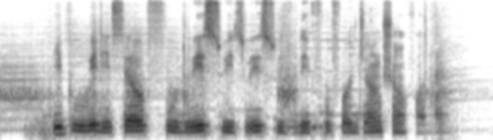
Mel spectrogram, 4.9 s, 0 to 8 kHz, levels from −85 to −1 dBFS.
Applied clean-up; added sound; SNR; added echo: neural mask model RNNoise.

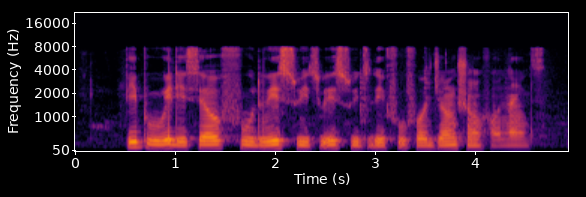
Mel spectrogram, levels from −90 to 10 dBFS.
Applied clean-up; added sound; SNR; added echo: none; none; none; none.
